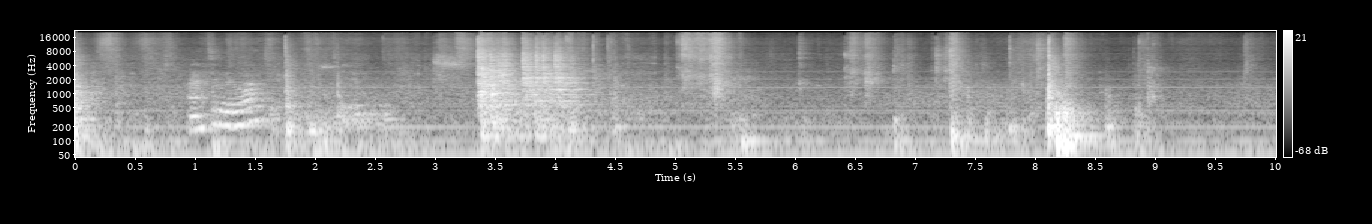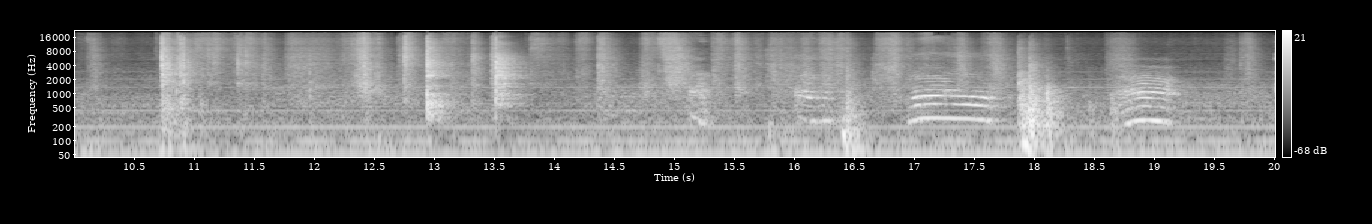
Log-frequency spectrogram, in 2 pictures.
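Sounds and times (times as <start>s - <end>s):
low electrical hum: 0.0s - 20.0s
items knocking on worktop: 3.4s - 4.6s.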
